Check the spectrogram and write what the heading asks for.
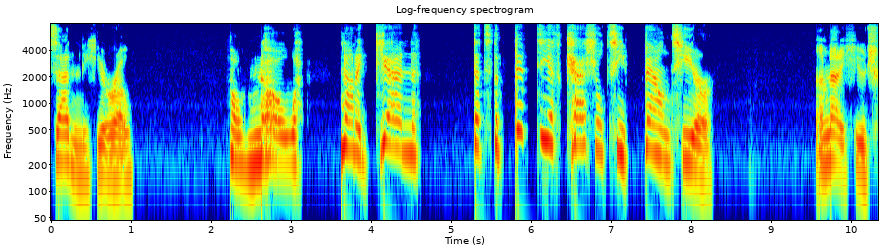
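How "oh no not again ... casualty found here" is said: high, slow, alarmed outburst; dismayed cry. Acted. Stryker finding more bodies on the street, high and dismayed. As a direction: cry it out at the wreckage.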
